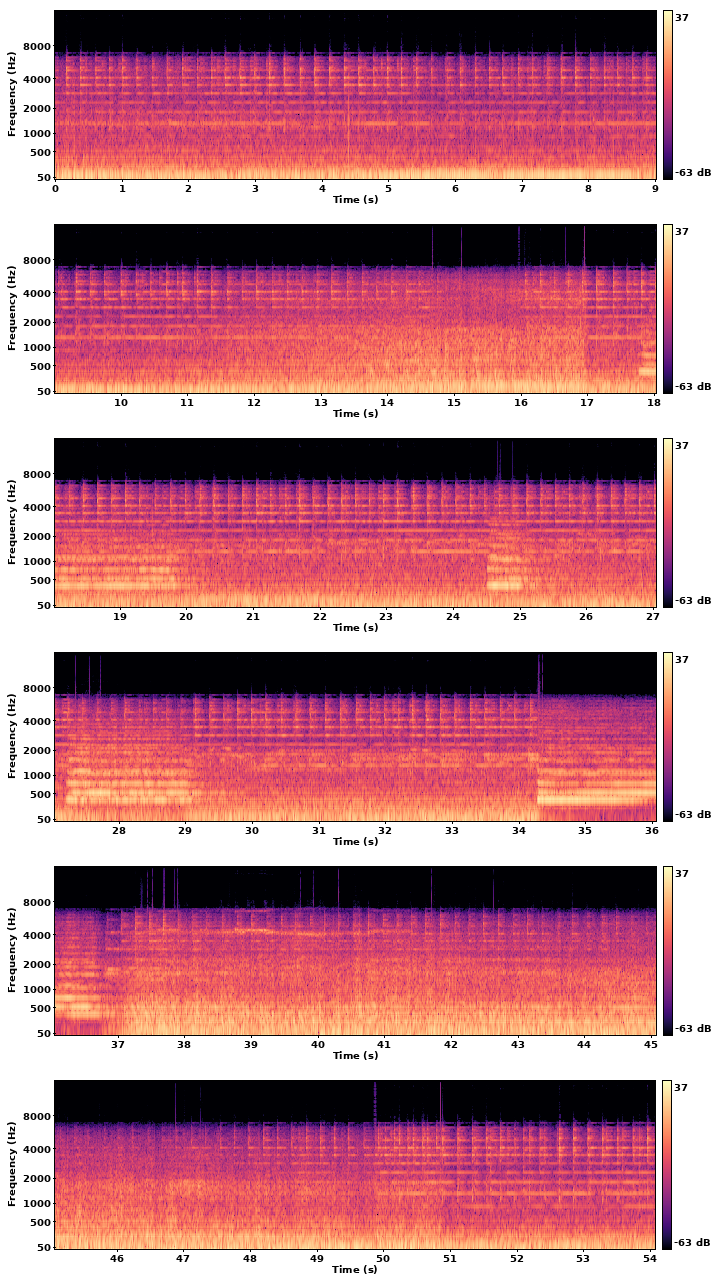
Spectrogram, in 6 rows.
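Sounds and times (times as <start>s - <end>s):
crossing warning bell ringing: 0.0s - 54.0s
train rumbling and clattering: 0.0s - 54.0s
train horn blasts: 17.8s - 20.3s, 24.5s - 25.5s, 27.2s - 29.7s, 34.3s - 37.1s.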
